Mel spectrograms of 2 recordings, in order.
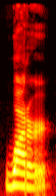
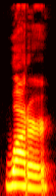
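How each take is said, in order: Both takes have the same delivery.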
